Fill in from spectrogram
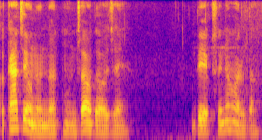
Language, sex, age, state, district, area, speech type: Nepali, male, 18-30, West Bengal, Darjeeling, rural, spontaneous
